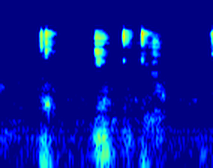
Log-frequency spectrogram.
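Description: A computer mouse clicks crisply while drafting dimensions, with five sharp, close clicks spaced irregularly over near silence.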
